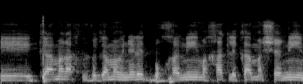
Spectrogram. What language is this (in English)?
Hebrew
